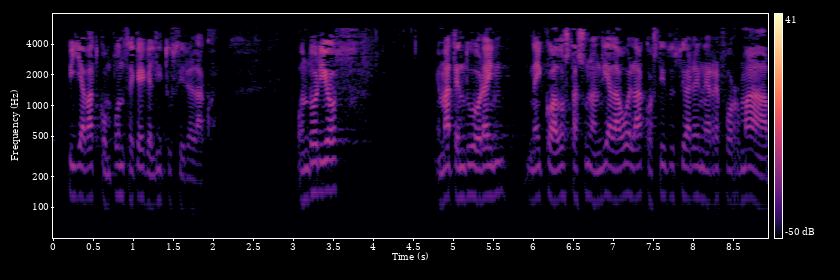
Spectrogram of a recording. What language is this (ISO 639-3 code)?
eus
